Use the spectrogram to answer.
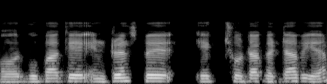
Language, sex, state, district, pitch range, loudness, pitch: Hindi, male, Chhattisgarh, Raigarh, 130-145 Hz, -17 LUFS, 140 Hz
